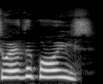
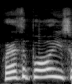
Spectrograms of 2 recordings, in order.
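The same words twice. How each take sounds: First: High, loud, frantic call repeated; panicked cry. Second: Put-on high, loud, frantic call for the missing boys; panicked cry. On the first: Acted. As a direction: cry it again, desperate. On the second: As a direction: shout it out in sheer panic. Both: Frantic search for her brothers.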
